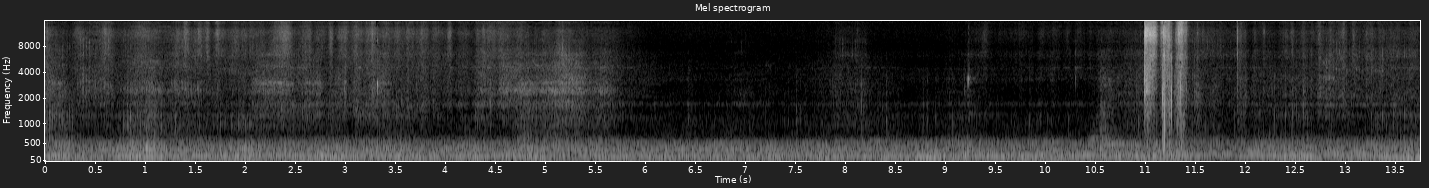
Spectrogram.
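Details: Ten-month-old shelter cat that loves attention, purring indoors: a steady low rumbling drone runs throughout, with brief rustles and a short scratching burst near the end.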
